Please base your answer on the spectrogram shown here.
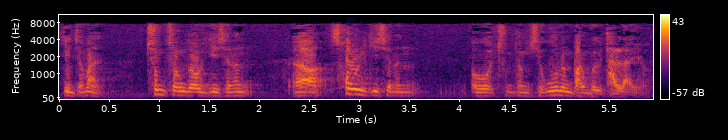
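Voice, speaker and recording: A man's voice: medium pitch, normal speed, vocal fry, darkish tone, husky. An older man giving a folksy, conversational Bible lecture, often checking in with his listeners. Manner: folksy, keeps asking "예?" to the audience. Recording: lo-fi recording in a reverberant hall.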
